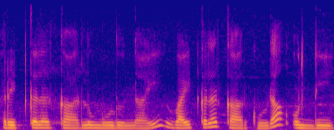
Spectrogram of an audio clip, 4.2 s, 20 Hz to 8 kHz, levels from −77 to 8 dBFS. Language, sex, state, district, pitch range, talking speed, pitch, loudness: Telugu, female, Andhra Pradesh, Sri Satya Sai, 165-185 Hz, 130 wpm, 175 Hz, -17 LUFS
